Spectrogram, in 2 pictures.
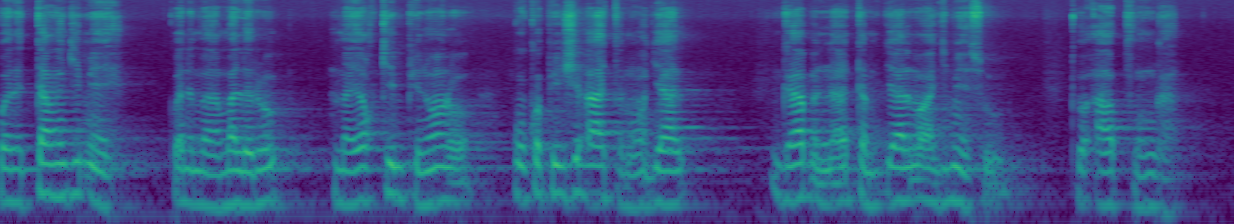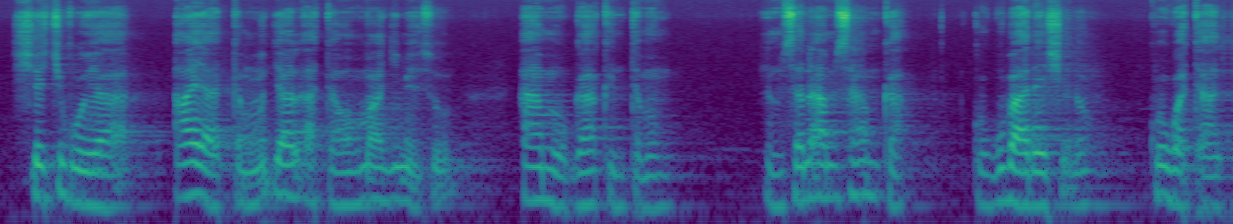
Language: Boghom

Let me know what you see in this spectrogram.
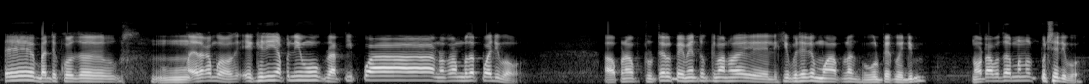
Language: Assamese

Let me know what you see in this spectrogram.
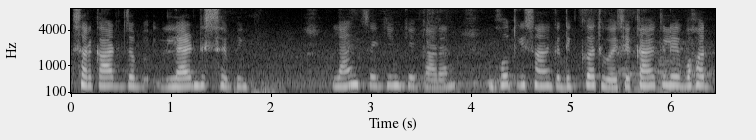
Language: Maithili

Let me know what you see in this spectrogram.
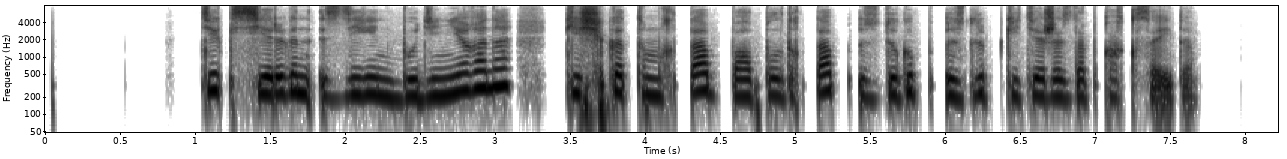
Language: Kazakh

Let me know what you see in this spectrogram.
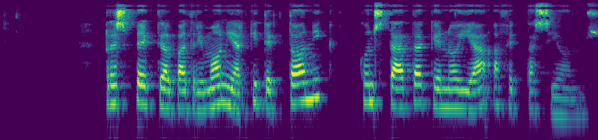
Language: Catalan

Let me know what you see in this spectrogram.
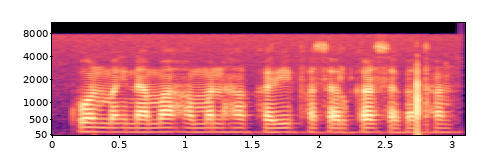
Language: Chhattisgarhi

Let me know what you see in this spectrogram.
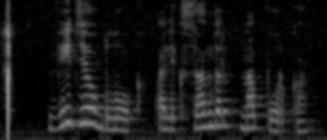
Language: Russian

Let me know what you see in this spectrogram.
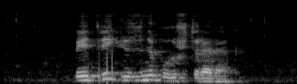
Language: Turkish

